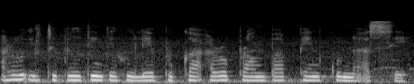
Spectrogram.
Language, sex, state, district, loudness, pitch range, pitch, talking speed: Nagamese, female, Nagaland, Dimapur, -17 LUFS, 180-195 Hz, 185 Hz, 175 wpm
